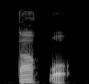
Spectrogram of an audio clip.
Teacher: Perhatikan huruf qaf. Huruf qaf berharakat sukun sekaligus posisinya ada di tengah-tengah bacaan. Maka dihukumi qalqalah sugro dan dibacanya harus dipantulkan dengan suara pantulan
